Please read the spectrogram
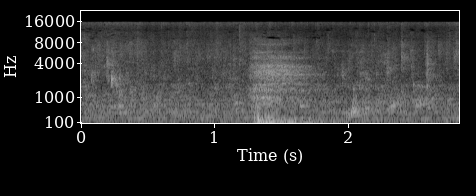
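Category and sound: household object, shower water running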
